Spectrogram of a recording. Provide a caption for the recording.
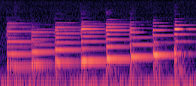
C major piano scale
c-major, music, piano, piano-scale, scale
